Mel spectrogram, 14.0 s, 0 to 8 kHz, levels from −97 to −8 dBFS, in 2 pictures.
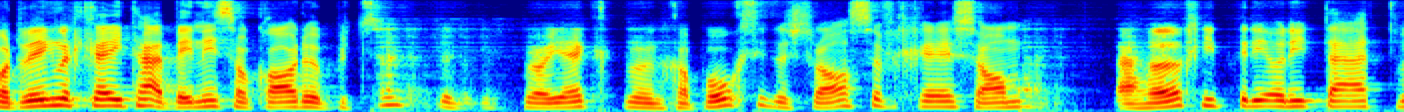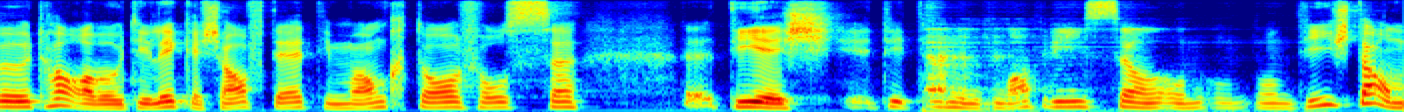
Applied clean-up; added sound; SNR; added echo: neural mask model DeepFilterNet 3.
